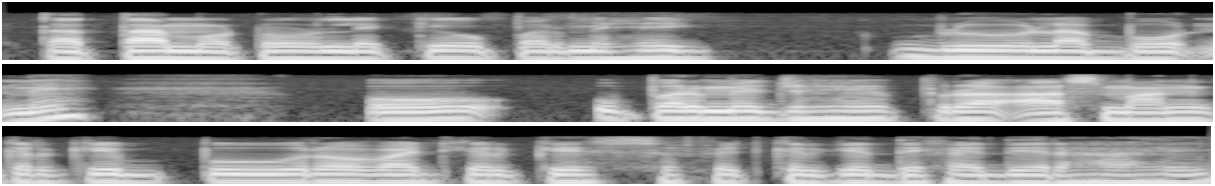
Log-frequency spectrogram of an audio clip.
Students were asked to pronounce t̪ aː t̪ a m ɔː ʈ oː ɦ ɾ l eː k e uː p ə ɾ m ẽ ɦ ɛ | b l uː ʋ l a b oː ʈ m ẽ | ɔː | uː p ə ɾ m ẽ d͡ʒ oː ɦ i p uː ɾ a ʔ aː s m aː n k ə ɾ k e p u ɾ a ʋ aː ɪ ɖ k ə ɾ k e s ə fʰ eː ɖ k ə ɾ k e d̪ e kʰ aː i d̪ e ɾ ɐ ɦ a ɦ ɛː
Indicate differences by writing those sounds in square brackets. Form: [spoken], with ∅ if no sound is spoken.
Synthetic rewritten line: t̪ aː t̪ a m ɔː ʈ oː [∅] ɾ l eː k e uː p ə ɾ m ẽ ɦ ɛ | b l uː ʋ l a b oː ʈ m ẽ | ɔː | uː p ə ɾ m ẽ d͡ʒ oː ɦ [ɛ] p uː ɾ a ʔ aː s m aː n k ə ɾ k e p u ɾ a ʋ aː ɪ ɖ k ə ɾ k e s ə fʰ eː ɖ k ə ɾ k e d̪ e kʰ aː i d̪ e ɾ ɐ ɦ a ɦ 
